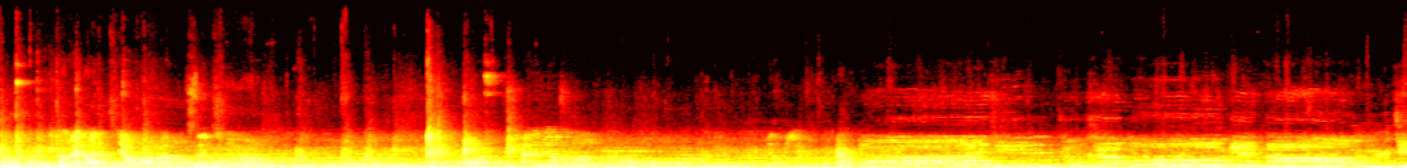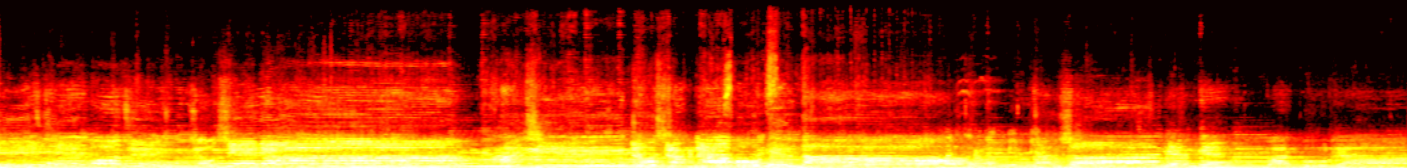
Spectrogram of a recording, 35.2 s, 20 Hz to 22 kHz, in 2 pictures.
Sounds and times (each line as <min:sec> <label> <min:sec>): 0:00.0 Walking through the park 0:15.6
0:00.0 Tourists 0:35.1
0:00.0 Various shops voices 0:35.1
